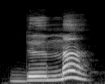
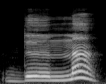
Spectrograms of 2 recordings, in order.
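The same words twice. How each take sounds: The two takes are said the same way.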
